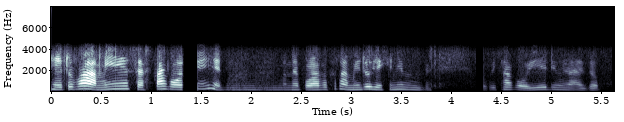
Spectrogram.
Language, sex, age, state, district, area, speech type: Assamese, female, 30-45, Assam, Charaideo, rural, conversation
